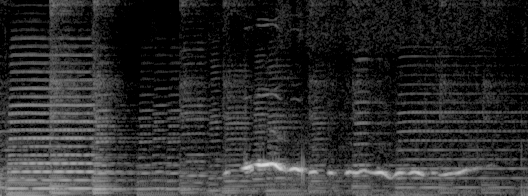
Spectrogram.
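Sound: human whistling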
